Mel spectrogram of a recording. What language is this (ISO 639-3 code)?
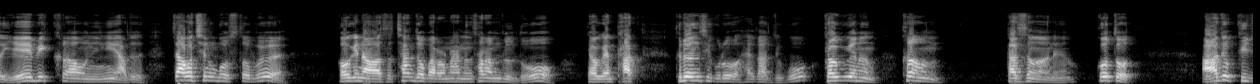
kor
